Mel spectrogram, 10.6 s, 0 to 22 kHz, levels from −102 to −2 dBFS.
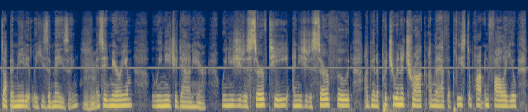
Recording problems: high-pitched whine; faint; throughout; 2 kHz, 20 dB below the speech

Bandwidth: 15 kHz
